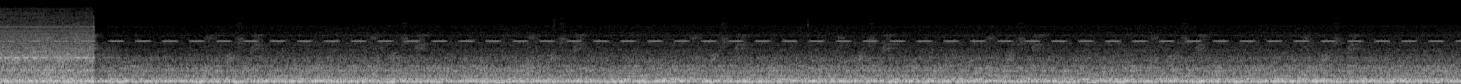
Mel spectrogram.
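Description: A jet engine hums steadily, muffled inside a cabin.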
